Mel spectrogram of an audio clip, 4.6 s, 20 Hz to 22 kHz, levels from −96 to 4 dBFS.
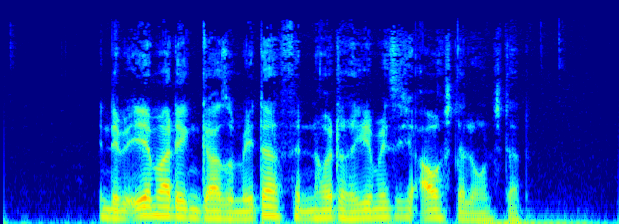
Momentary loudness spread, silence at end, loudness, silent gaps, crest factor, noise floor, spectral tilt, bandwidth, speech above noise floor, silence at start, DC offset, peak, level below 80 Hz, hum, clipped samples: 13 LU; 0.25 s; -34 LUFS; none; 18 dB; -66 dBFS; -7 dB/octave; 16.5 kHz; 33 dB; 0.75 s; under 0.1%; -16 dBFS; -54 dBFS; none; under 0.1%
